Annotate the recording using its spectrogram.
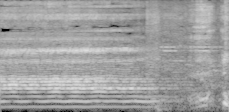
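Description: A man's voice chanting one long held note, steady in pitch, in the melodic style of a sung sermon, trailing off near the end.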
